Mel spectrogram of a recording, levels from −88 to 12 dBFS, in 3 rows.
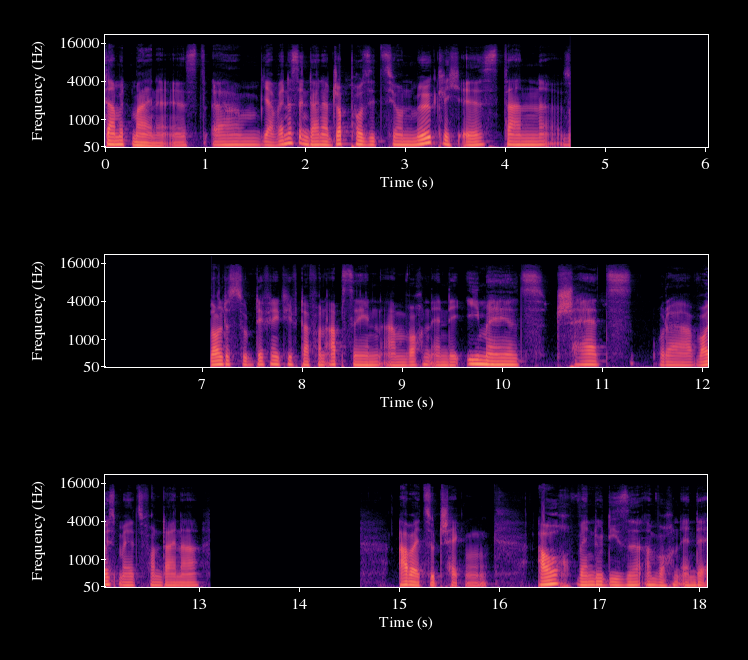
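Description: A rebuffering stall hits at 4.65 s, right after "möglich ist dann": the speech drops to silence for about 2.44 s and picks up at 7.09 s with "du definitiv davon absehen". A second stall follows "von deiner" at 13.10 s and lasts about 1.51 s, until 14.61 s. Each time the player exhausted its downloaded audio and paused for more, so the speech resumes exactly where it broke off, with nothing missing but extra time inserted.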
